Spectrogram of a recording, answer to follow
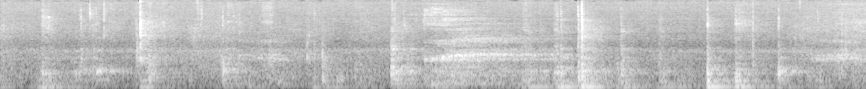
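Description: Light clicks and knocks of hands working the catches on the back door of an old glass-plate box camera, a handful of separate small handling sounds.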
